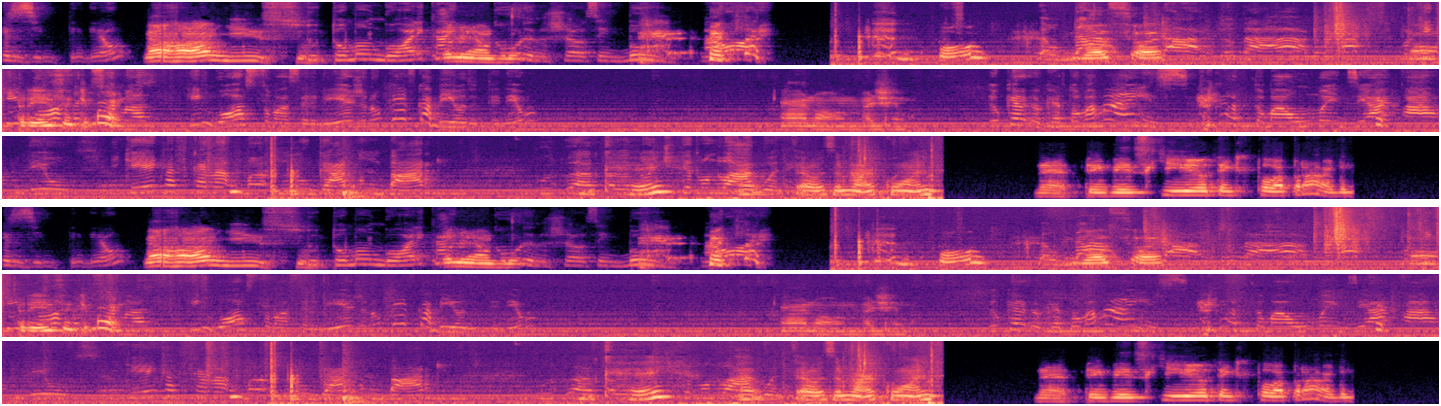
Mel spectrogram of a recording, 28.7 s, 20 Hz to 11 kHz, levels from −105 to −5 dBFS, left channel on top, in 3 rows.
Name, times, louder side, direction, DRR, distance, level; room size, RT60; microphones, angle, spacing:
voice 1, 0.0-0.9 2.0-5.1 5.8-6.1 6.9-10.6 10.8-13.2 16.2-22.1 22.6-25.2, left 4 dB, 55° left, 1.9 m, -36 dB
voice 2, 1.0-2.1 2.9-3.4 4.2-5.0 5.8-7.8 9.4-10.4 14.8-15.7 17.6-17.7 18.7-18.8 20.7-20.8 26.1-28.2, left 1 dB, 30° left, 1.8 m, -25 dB
sound 1, 5.5-25.4, right 1 dB, 30° right, 2.0 m, -32 dB
head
